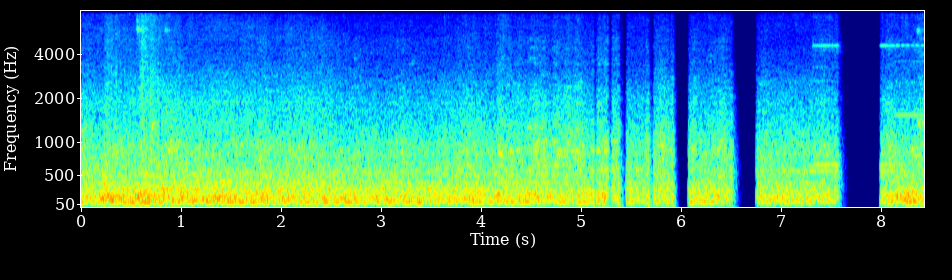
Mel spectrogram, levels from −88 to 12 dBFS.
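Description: From 5.12 to 6.08 s there are repeated stalls, a stutter. The sound breaks seven times, the longest gap 141 ms. The receiver ran short of packets and stretched the last sound over each gap. About 325 ms is filled this way, a third of the span. Nothing is lost, but the sound drags.

Two call audio freezes follow, at 6.50 to 6.76 s and 7.56 to 8.00 s. Each time the sound stops and a fading tail fills the pause, which then goes silent: 140 ms of silence in the first, 320 ms in the second. The likely cause is packets held up in transit, which drained the jitter buffer. The sound then resumes where it stopped, nothing missing, only delayed by 237 ms and 421 ms. Through all of this, the G.722 call path passes nothing above 8 kHz.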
